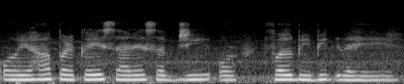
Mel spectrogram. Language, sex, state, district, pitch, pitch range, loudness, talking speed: Hindi, female, Arunachal Pradesh, Papum Pare, 215 Hz, 205-220 Hz, -13 LUFS, 180 wpm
